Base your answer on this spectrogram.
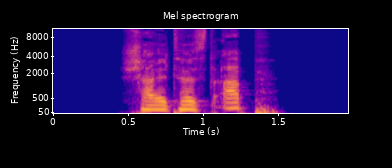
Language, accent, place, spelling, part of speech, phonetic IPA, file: German, Germany, Berlin, schaltest ab, verb, [ˌʃaltəst ˈap], De-schaltest ab.ogg
- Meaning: inflection of abschalten: 1. second-person singular present 2. second-person singular subjunctive I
